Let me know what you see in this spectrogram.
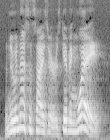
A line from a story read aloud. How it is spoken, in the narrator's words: shouted an intern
